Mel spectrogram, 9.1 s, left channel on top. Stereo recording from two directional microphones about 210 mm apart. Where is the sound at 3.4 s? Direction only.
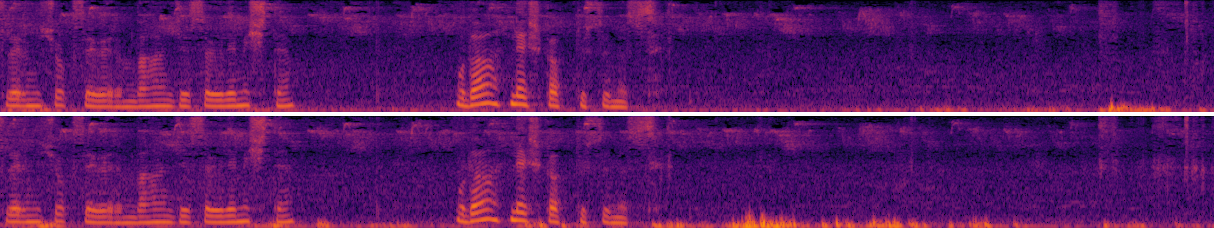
5° left (ahead or behind).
